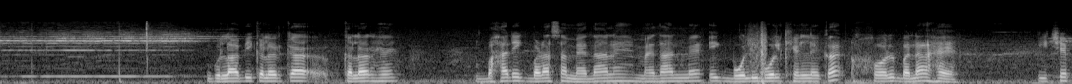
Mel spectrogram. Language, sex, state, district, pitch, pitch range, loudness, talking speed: Hindi, male, Uttar Pradesh, Deoria, 155 Hz, 140-165 Hz, -18 LUFS, 125 wpm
